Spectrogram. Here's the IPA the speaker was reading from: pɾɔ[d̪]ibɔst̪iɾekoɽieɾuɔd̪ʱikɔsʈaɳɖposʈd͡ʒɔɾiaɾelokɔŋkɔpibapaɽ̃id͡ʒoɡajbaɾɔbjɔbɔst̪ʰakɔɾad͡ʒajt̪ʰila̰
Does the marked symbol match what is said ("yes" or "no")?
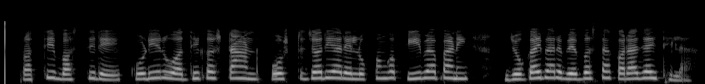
no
